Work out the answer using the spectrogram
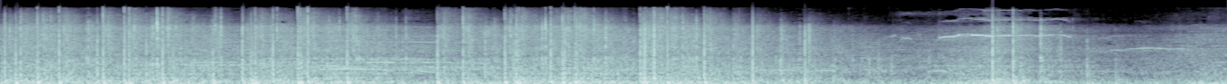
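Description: Fireworks finale: many rapid, overlapping bangs over a continuous low rumble, thinning out a little and easing in loudness over the last couple of seconds.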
